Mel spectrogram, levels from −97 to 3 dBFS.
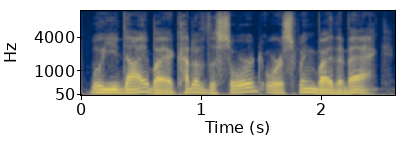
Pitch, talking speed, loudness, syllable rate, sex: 120 Hz, 345 wpm, -14 LUFS, 6.0 syllables/s, male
